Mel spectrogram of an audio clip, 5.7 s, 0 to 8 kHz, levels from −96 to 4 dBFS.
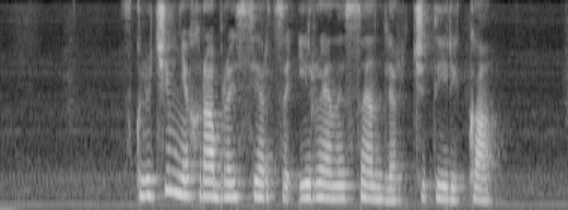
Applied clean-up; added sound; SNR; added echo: none; none; none; none.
